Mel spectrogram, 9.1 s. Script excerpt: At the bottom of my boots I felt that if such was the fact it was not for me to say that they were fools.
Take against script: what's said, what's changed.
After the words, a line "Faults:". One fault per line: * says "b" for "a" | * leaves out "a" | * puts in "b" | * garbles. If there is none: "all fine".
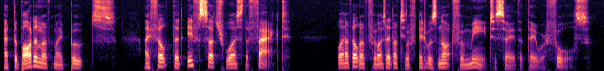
At the bottom of my boots I felt that if such was the fact [garbled] it was not for me to say that they were fools.
Faults:
* garbles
